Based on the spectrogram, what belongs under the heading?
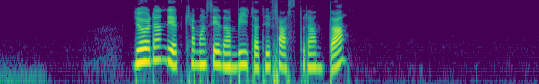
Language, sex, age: Swedish, female, 38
